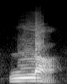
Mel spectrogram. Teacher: पार्श्विक मतलब होता है ऐसा वर्ण जिसको बोलते समय आपके जीभ के बगल से जो है वायु निकले आप ला बोल कर देखिए ला तो आप देखिएगा इससे बगल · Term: पार्श्विक व्यंजन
